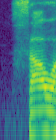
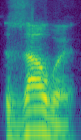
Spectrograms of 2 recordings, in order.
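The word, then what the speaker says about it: Zauber: Sour handwriting. Sauber. Yeah, as you can see it in the top? Yeah. It says Sauber.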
